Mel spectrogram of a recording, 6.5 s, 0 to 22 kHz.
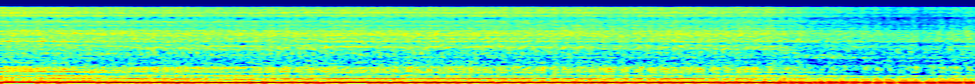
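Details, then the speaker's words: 1996 Yamaha FZR600 after sitting and being backed into, first start: steady, even four-cylinder idle with no misses, rattles or knocks; normal idle. "woo she sounds good all righty well she's running again guys"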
